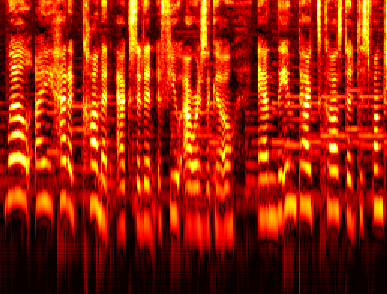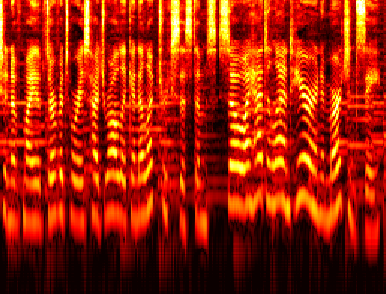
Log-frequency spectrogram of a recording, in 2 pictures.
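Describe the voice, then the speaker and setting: A woman plays an earnest cosmic princess with a high voice and a formal, dignified delivery. It is cartoon dub acting, with light music behind it. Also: close to an everyday voice. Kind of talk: animated comic dub acting.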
